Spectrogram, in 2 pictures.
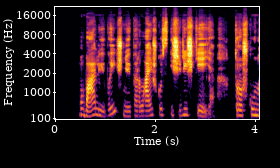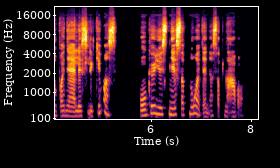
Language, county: Lithuanian, Panevėžys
